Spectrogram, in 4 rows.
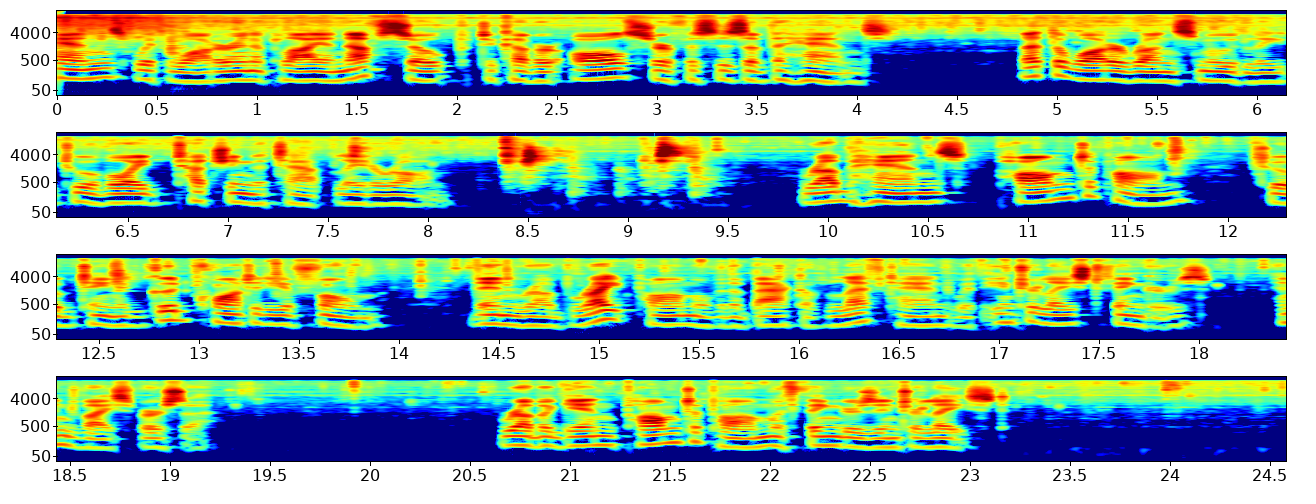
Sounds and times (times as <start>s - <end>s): Speech: 0.0s - 4.2s, 4.8s - 8.2s, 9.9s - 19.3s, 20.6s - 23.2s
Water: 0.0s - 24.5s.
